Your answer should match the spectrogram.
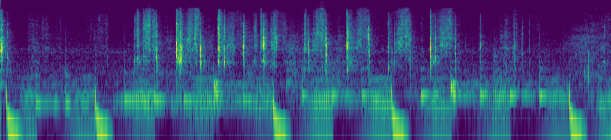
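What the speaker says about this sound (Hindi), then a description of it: "Let's shuffle the cards" Tarot cards are shuffled by hand in quick, soft riffling bursts with short pauses between, close and quiet in a still room.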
